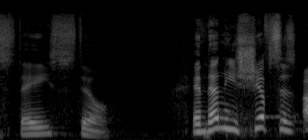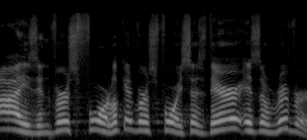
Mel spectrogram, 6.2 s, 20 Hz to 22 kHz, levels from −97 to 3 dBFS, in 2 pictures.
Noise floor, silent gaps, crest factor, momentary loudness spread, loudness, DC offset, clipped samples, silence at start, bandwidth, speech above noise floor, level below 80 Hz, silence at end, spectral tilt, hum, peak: -88 dBFS; none; 18 dB; 14 LU; -48 LUFS; under 0.1%; under 0.1%; 0 s; 15.5 kHz; 40 dB; under -90 dBFS; 0 s; -3.5 dB/octave; none; -30 dBFS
